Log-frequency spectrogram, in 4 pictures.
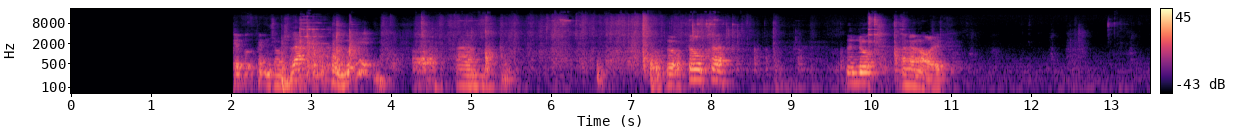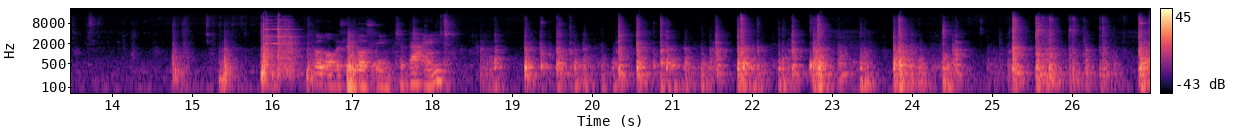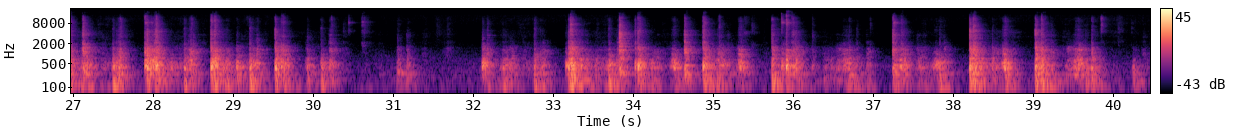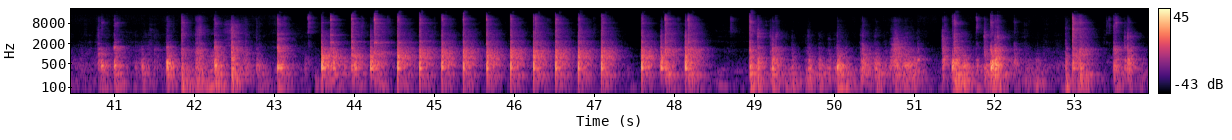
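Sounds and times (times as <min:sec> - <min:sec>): clinks and knocks of tools: 0:02.6 - 0:08.6, 0:15.9 - 0:16.5.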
